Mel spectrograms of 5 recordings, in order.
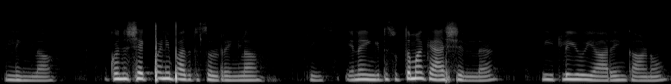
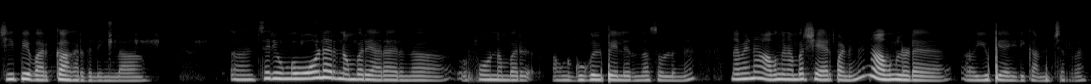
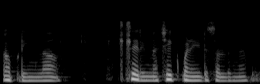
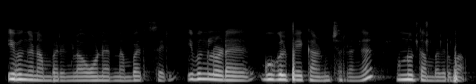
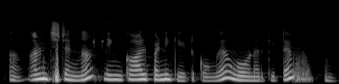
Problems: none marked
